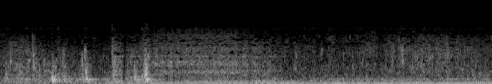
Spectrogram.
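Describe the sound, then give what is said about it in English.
Three quick sputtering bursts of a boat's outboard motor that never catches as someone tries to start it to pilot the boat back to harbor, followed by a steady low rumble of wind and water around the boat. “I'll start the outboard motor.”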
